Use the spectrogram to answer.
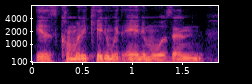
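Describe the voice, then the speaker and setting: A dog trainer appearing on a podcast, this young Portuguese-speaking man from Brazil talks fast in a lowish, darkish voice with fairly even intonation, captured in a dry recording. His casual telling of his own story wanders, with frequent self-corrections and lots of "like" and "you know."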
